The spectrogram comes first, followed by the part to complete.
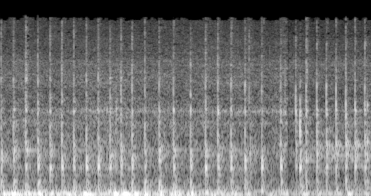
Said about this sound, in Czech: Musíme si nejdřív vyválet vlastně tu polymerovou hmotu. Můžeme smíchat různé barvy a udělat to takový dohový přechod a dáme to do strojku na polymerovou hmotu, ale je to v podstatě strojek na těstoviny.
